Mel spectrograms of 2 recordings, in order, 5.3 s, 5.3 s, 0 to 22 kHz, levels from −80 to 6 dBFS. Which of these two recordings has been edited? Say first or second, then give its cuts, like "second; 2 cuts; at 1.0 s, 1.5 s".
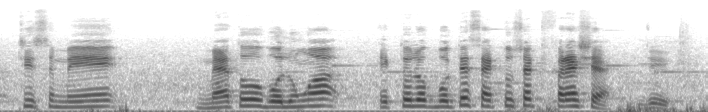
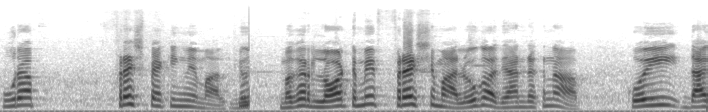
second; 1 cut; at 1.9 s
